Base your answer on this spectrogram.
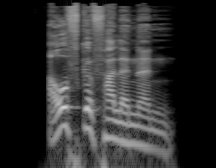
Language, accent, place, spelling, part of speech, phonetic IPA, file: German, Germany, Berlin, aufgefallenen, adjective, [ˈaʊ̯fɡəˌfalənən], De-aufgefallenen.ogg
- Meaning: inflection of aufgefallen: 1. strong genitive masculine/neuter singular 2. weak/mixed genitive/dative all-gender singular 3. strong/weak/mixed accusative masculine singular 4. strong dative plural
